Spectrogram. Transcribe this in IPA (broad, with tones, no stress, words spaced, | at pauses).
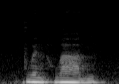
kwə˧˩nhwa˧˩˨n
